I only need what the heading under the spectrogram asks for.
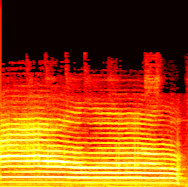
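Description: A single long, drawn-out cat meow, loud, holding a steady tone that sags slightly in pitch before cutting off abruptly, with no other sounds around it.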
